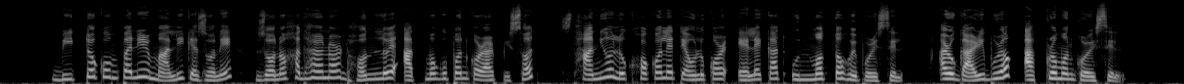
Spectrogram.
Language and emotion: Assamese, angry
